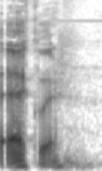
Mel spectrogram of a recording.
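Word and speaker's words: Ekeler: Yeah, Eckler.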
